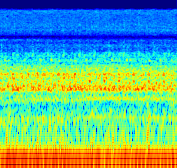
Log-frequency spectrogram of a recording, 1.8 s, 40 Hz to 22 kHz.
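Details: Mercedes 190SL with rebuilt Solex carbs, idle mixture screw set back to its midpoint after stumbling: steady even idle with a smooth low drone, no stumble or hunting; normal idle.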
